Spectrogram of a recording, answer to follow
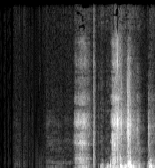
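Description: Near silence, then about a second in a loud, breathy exhale close to a handheld microphone.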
